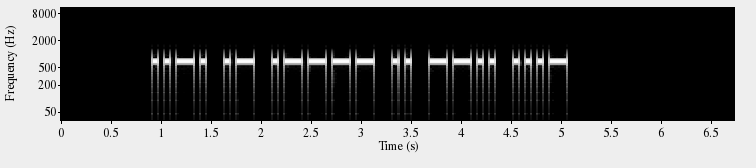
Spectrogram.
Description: Morse code, heard as a keyed tone, about 20 wpm, 700 Hz. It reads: FA1IZV
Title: DXCC-100 Call Signs - 6 Characters - Repeated 3x - 20wpm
